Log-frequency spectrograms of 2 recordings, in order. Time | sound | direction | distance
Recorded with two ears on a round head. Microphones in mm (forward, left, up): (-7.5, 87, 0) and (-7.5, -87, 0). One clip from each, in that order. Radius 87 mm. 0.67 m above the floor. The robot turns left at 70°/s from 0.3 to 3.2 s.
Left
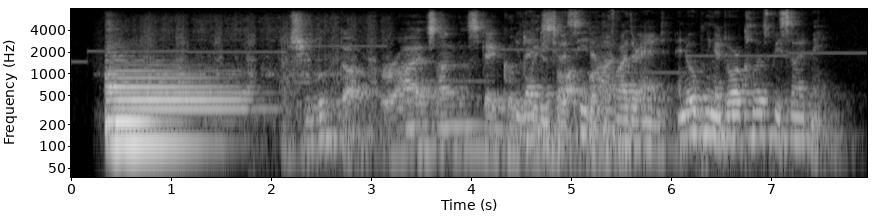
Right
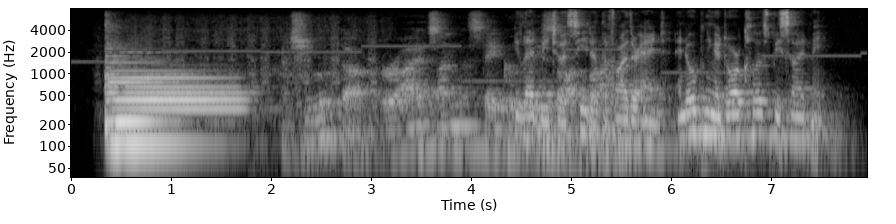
0.3 | a guitar | 95° right | 4.5 m
2.1 | a man speaking | 155° left | 2.0 m
4.4 | a man speaking | 25° right (ahead or behind) | 0.8 m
